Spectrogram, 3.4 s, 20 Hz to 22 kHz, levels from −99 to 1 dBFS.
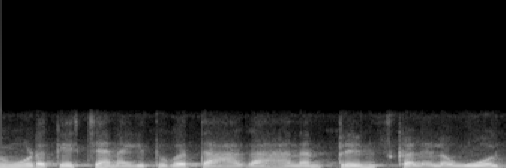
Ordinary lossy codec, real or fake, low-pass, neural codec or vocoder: Opus, 16 kbps; real; 7.2 kHz; none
